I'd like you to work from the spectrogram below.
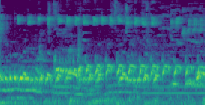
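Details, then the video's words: Zebra dove, black cemani variety, singing with a loud, clear, rhythmic voice. Rapid stuttering coo notes are repeated in a steady run, while another bird holds a thin high whistle throughout. "Perkutut Cemani Gacor Suara Berirama Besar Lantang dan Jernih"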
